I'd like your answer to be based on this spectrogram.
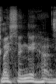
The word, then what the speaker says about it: Weißenkirchen: Concretamente en Weißenkirchen. – Weißenkirchen. – Sí, hombre. – Ok, sí, sí. – Lo pronunciado excelente. – No mola tanto como Soweto. – Weißenkirchen. – No tengo ni idea, es Weißenkirchen. – Es justo así.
